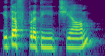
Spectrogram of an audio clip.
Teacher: Itaha visarga changes to upadhamaniya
